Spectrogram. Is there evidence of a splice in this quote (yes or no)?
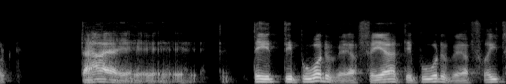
no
